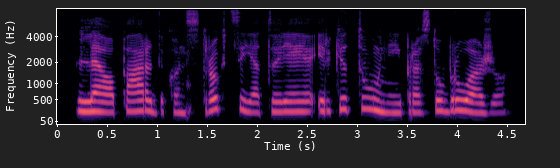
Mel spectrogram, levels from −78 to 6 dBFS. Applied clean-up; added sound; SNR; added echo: none; none; none; none.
